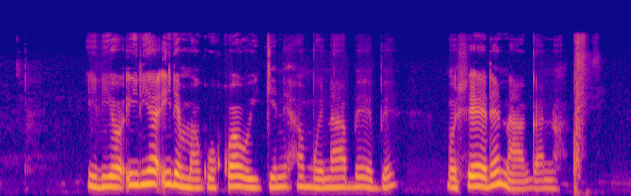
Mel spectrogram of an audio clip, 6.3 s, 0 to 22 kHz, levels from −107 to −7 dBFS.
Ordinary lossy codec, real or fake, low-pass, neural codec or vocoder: none; real; 10.8 kHz; none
